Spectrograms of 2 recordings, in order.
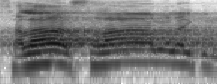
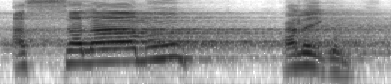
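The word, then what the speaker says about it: السلام عليكم: এই যে অনেকেরই বোঝা যায় না, সালাম আলাইকুম দেয় না, আসসালামু আলাইকুম। শুরুর হামজা আর আসসালামু এর মিমটা, এই দুইটা উচ্চারণ ঠিক মতো করবেন, তাহলে আসসালামু আলাইকুম, তাহলে সালামের উচ্চারণটা স্পষ্ট হবে।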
